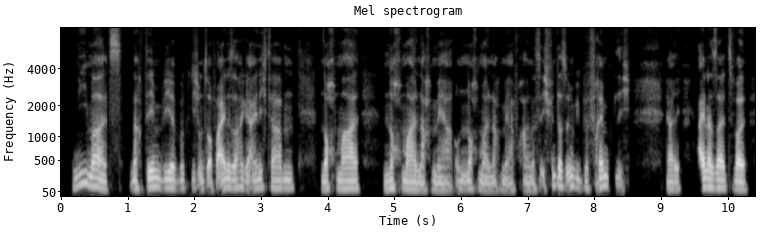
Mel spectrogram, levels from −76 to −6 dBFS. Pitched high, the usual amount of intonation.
No: very low, 95 Hz; average, 3.1 semitones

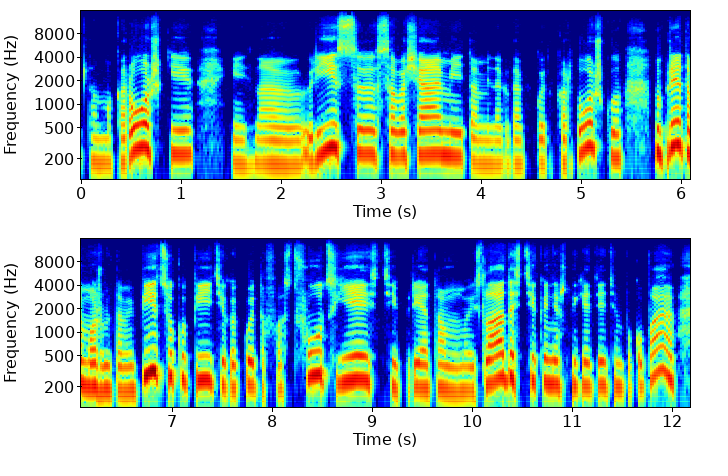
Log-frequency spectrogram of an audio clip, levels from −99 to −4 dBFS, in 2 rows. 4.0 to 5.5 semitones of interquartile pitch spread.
Yes: average, 4.7 semitones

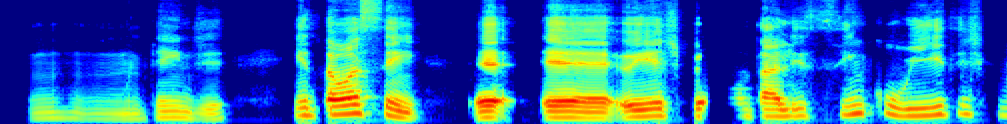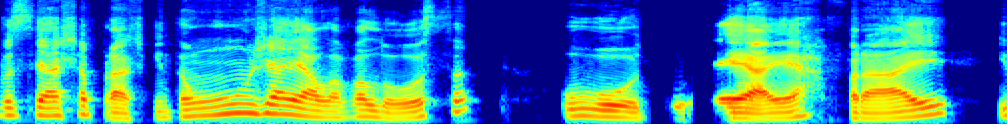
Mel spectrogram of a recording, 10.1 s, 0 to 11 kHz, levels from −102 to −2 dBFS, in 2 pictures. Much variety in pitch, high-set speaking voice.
No: wide, 7.4 semitones; medium, 140 Hz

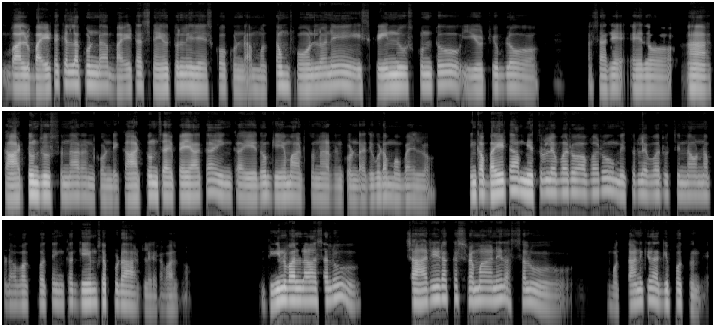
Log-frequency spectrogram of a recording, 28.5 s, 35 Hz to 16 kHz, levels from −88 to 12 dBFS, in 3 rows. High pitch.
No: low, 120 Hz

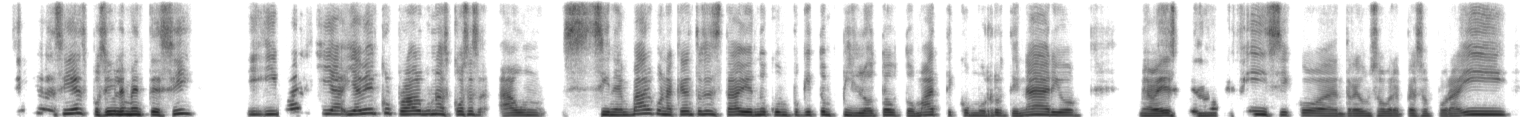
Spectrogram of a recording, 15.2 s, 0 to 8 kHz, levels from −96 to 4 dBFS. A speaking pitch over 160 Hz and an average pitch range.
No: medium, 185 Hz; wide, 5.9 semitones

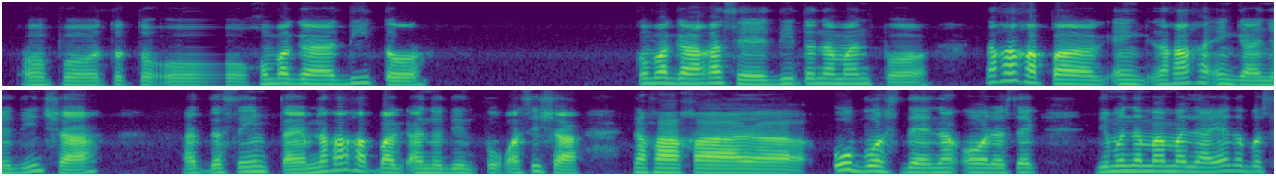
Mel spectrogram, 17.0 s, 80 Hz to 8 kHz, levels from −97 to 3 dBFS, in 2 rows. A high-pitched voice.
No: medium, 150 Hz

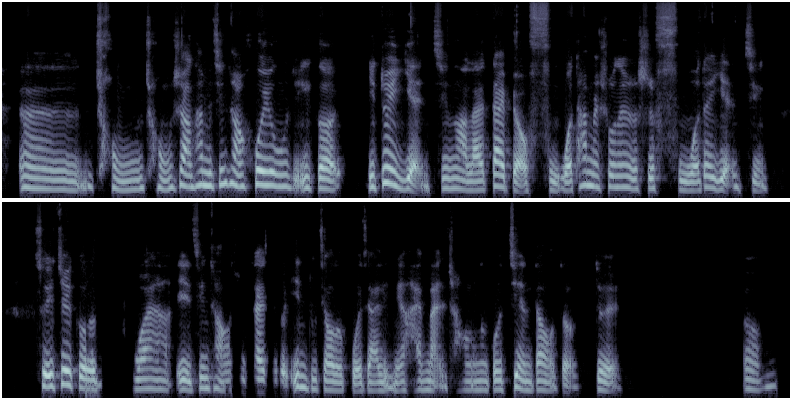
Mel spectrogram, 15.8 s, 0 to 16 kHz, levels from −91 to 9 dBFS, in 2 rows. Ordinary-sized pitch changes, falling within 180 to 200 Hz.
Yes: average, 4.6 semitones; medium, 185 Hz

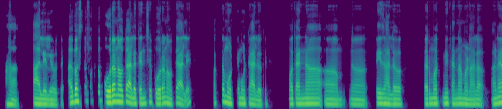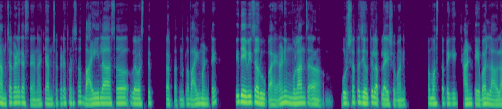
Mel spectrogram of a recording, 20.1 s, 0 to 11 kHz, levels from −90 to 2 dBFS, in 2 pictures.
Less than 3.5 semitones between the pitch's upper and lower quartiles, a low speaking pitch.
Yes: average, 2.9 semitones; low, 115 Hz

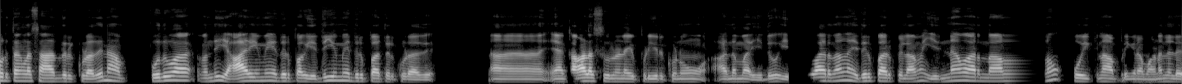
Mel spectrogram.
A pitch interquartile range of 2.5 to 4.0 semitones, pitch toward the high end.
No: average, 3.4 semitones; medium, 150 Hz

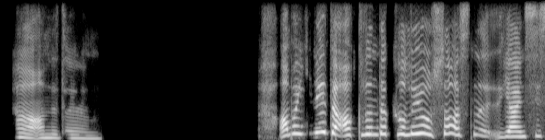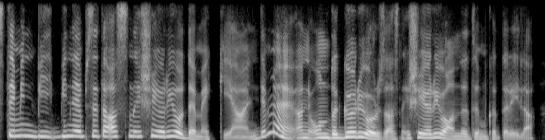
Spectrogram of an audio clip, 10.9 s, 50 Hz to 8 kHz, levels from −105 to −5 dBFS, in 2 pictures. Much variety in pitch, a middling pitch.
No: wide, 8.2 semitones; very high, 275 Hz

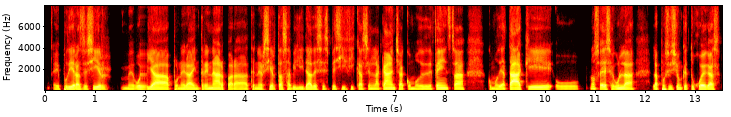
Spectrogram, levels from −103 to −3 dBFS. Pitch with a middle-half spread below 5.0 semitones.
Yes: average, 2.8 semitones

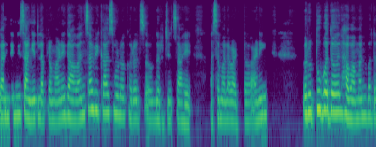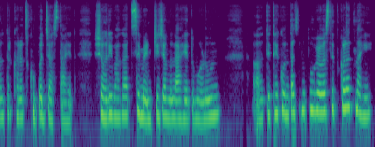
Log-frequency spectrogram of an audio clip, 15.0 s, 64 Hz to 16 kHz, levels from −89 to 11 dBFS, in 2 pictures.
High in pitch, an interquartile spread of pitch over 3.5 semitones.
No: high, 200 Hz; average, 3.0 semitones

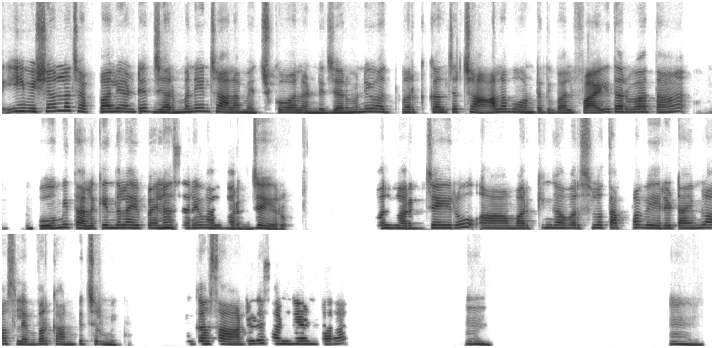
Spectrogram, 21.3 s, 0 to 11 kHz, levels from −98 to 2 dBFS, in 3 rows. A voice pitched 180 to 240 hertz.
No: very high, 250 Hz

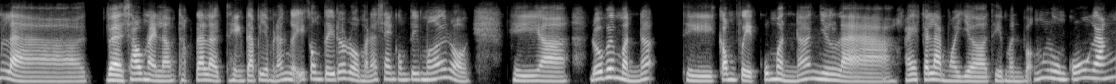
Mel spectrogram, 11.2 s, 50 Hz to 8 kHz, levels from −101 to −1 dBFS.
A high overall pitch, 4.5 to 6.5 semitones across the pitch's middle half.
Yes: high, 200 Hz; average, 4.8 semitones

